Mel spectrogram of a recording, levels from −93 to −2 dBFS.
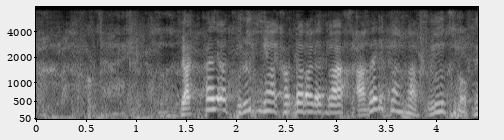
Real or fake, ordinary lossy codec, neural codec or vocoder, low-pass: fake; none; codec, 24 kHz, 1.5 kbps, HILCodec; 7.2 kHz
